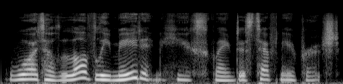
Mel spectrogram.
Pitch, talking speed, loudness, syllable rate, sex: 215 Hz, 155 wpm, -17 LUFS, 5.5 syllables/s, female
